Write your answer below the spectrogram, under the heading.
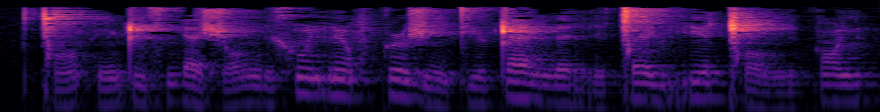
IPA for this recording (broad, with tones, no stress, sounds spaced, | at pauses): ǀ ɔ̃˩˧ k ĩ˩˧ ʈ i˧˩ sʲ ŋ æ˧˩ ʃ ɔ˩˧ ŋ ɪ˧˩ x ũ˥ rʲ ɔ̃˥˧ f k ə˞˥˧ ʒ ĩ˧˩ tʲ ə˞˧ ʈ æ˥˧ ŋ ɛ˧ r ɪ˩˧ ǀ ɛ˥˧ lʲ rʲ ɛ˥˧ ǁ ɔ˧˩ ŋ ɪ˧˩ k ɔ̃˥ lʲ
